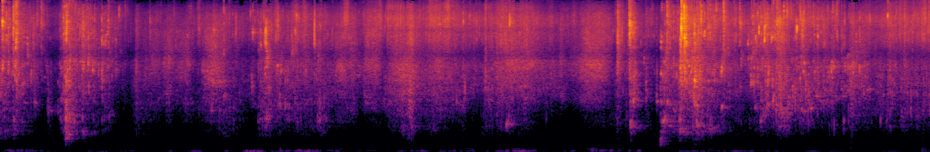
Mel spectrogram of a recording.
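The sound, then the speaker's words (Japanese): Water sloshes and splashes in soft, irregular bursts as someone washes another person's arms and shoulders together with foamy lather, with wet rubbing and trickling throughout and no voices. “腕と肩は両方一緒に洗っちゃいますね。”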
